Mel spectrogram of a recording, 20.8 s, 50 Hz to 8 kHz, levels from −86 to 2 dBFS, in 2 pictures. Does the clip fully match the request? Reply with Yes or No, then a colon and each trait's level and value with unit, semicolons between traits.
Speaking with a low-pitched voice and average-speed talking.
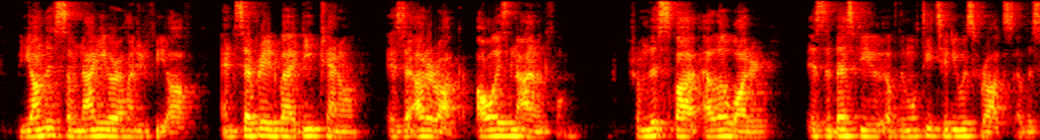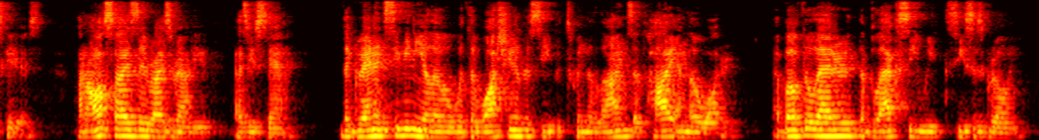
No: low, 125 Hz; fast, 220 wpm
